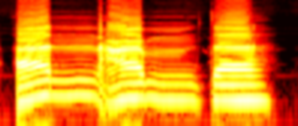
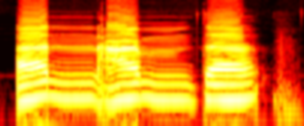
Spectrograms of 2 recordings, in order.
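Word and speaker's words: أنعمت: Pada satu kata dalam surah Al-Fatihah, an'amta. An'amta. Nah, hati-hati jangan sampai memantul ya. Kadang-kala ada yang membacanya dengan memantul. An'amta, misalkan begitu. Nah, ini salah ya, tidak boleh memantul dalam lafal huruf nun.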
